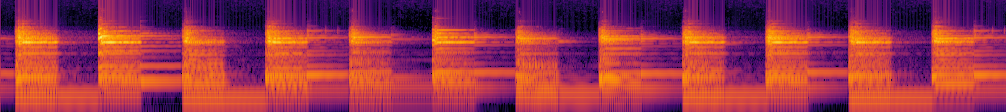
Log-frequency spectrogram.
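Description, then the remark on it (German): A slow, broken-up synth chord with a guitar-like tone from an Omnisphere plugin, struck about every second in a steady rhythm, each hit loud with a bright attack that fades before the next, with no talking. “Und der hat so eine ganz weirde Art gehabt, eine ganz langsame Art, so aufgebrochen, diesen Akkord zu spielen.”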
